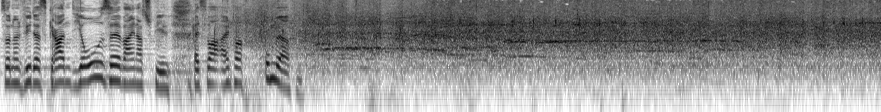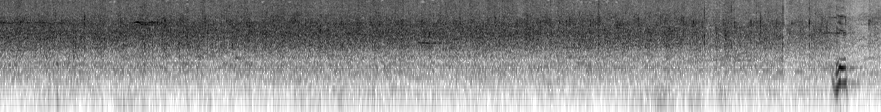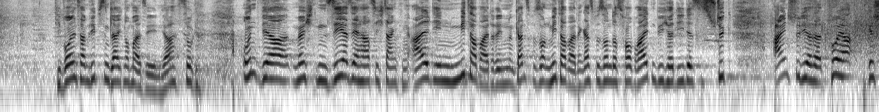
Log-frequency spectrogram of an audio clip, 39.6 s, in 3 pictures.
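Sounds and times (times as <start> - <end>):
speech: 0.0 - 4.7, 25.7 - 26.0, 27.3 - 39.6
audience applause: 2.8 - 26.9, 37.2 - 39.6.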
